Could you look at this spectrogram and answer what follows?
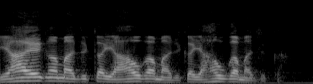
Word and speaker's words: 야훼: 야훼, 발음을 잘못해갖고 따라해보세요. 야호.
